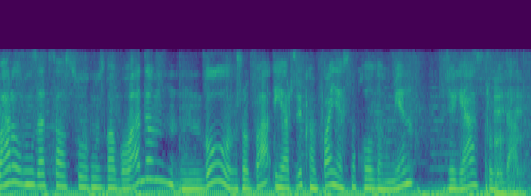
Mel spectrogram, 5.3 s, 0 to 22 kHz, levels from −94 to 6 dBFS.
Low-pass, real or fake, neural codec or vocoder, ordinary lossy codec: 7.2 kHz; real; none; AAC, 48 kbps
